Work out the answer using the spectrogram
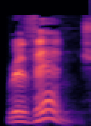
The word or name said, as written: revenge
